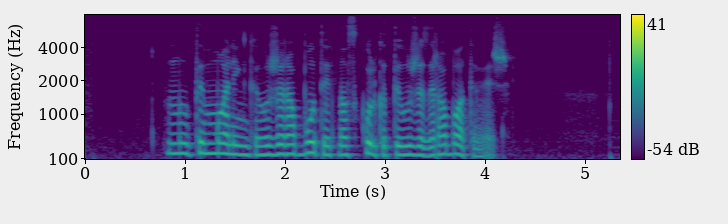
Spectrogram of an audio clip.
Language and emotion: Russian, angry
